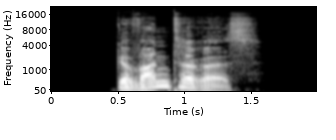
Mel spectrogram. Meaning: strong/mixed nominative/accusative neuter singular comparative degree of gewandt
- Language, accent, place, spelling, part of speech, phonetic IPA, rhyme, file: German, Germany, Berlin, gewandteres, adjective, [ɡəˈvantəʁəs], -antəʁəs, De-gewandteres.ogg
